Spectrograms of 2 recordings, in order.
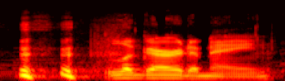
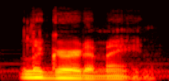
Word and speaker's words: legerdemain: And how do you pronounce the L one? Legerdemain. Legerdemain.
